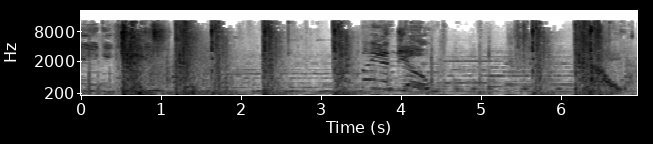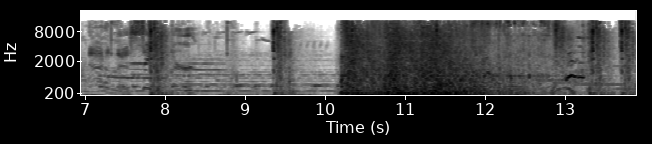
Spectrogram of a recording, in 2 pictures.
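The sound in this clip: Shotgun blasts in a low-poly, fast-action, old-school Quake-style shooter video game, set among monsters and armed veterans, ring out as many heavy booming shots in quick bursts over busy game sound.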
